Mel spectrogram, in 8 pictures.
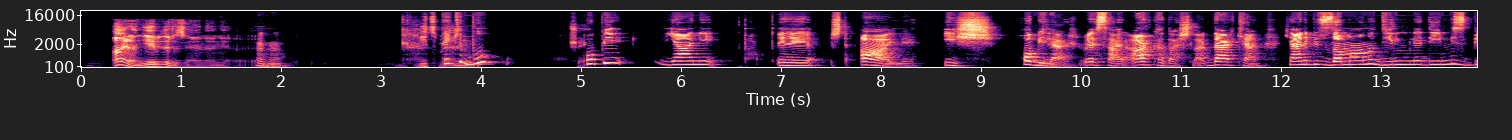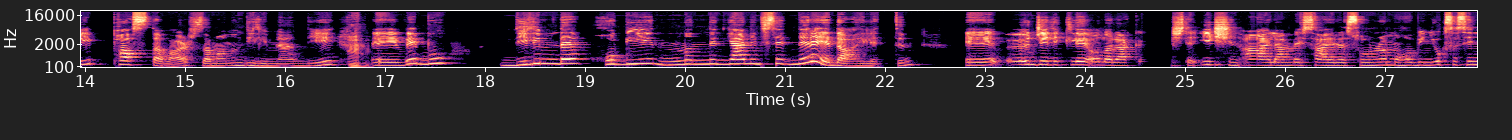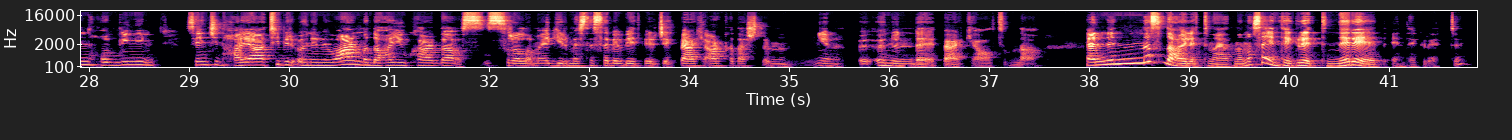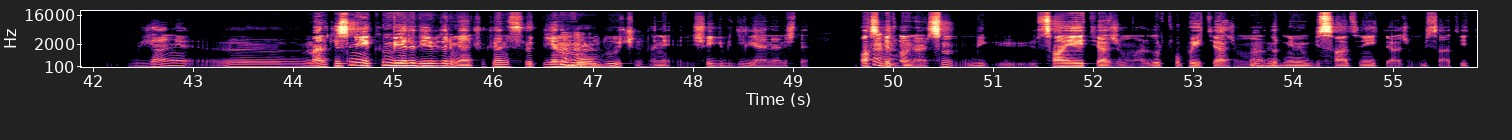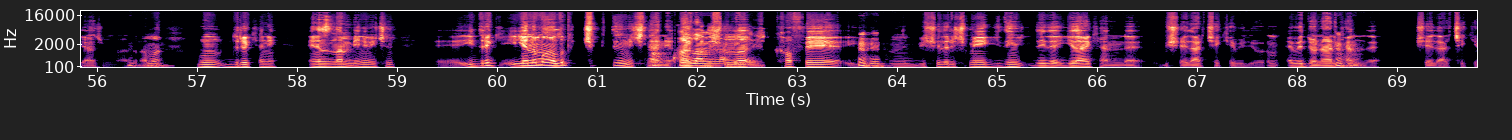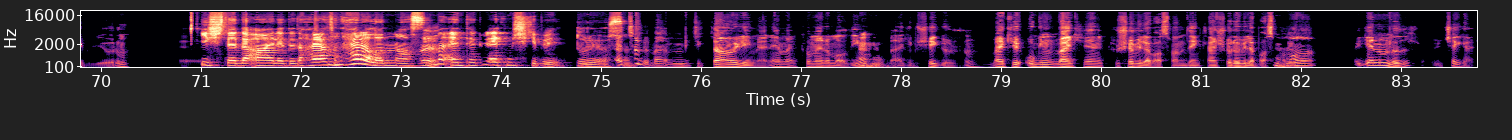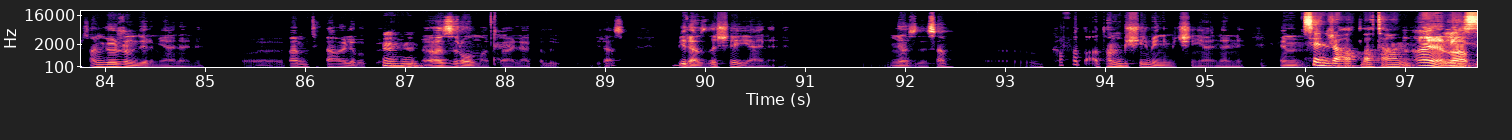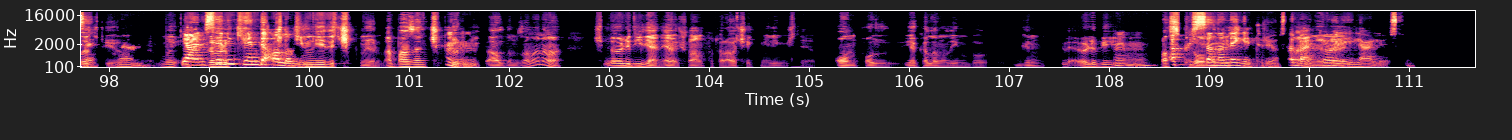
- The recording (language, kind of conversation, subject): Turkish, podcast, Bir hobiye nasıl başladın, hikâyesini anlatır mısın?
- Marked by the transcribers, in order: other background noise; unintelligible speech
